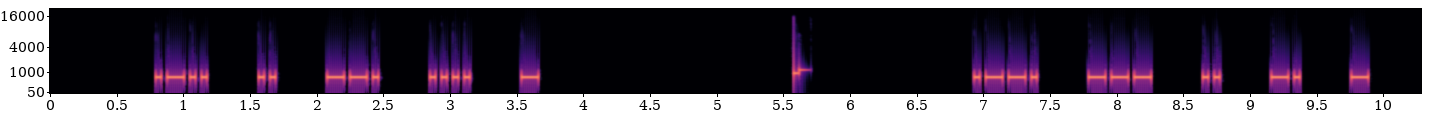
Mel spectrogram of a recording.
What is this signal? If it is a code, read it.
Morse code, heard as a keyed tone, about 28 wpm, spaced as for 16 wpm, 700 Hz. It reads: LIGHT POINT
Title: 3x Character Spacing - Top 300 Words - 28wpm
